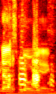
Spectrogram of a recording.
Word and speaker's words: Mojang: Mojang is pronounced Mojang, by the way.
